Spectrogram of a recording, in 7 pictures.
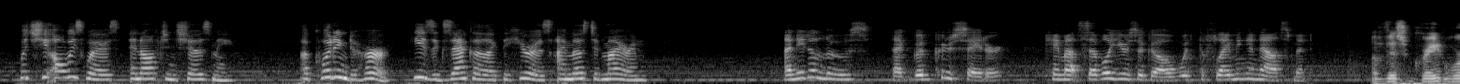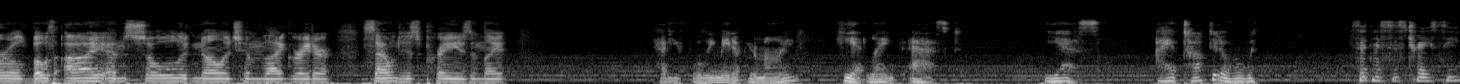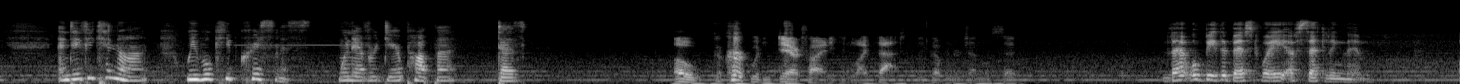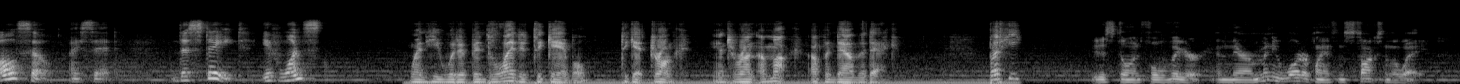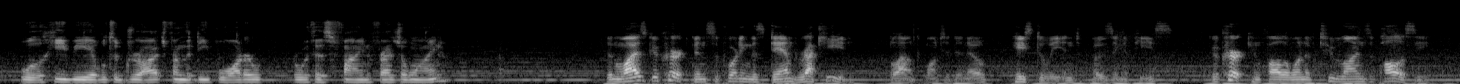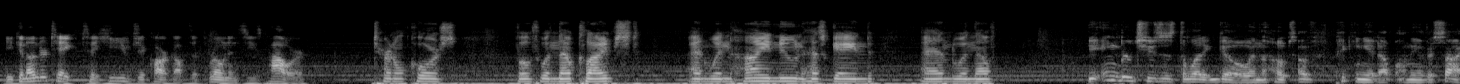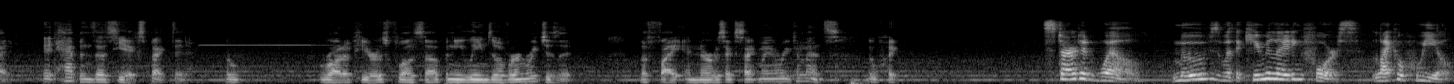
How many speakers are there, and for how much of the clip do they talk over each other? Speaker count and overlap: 9, no overlap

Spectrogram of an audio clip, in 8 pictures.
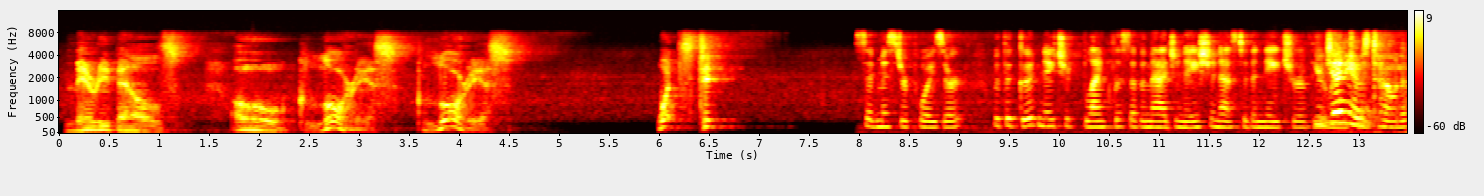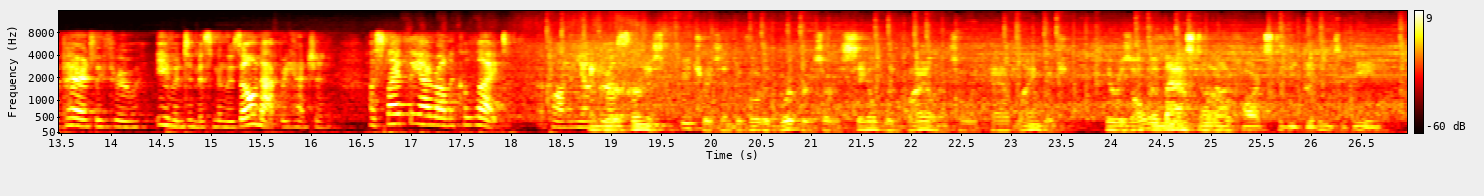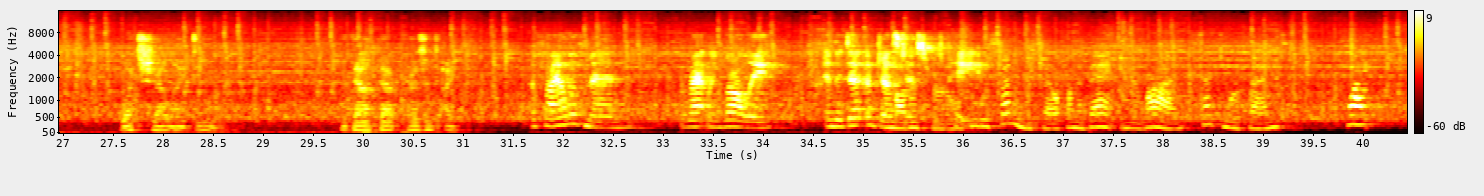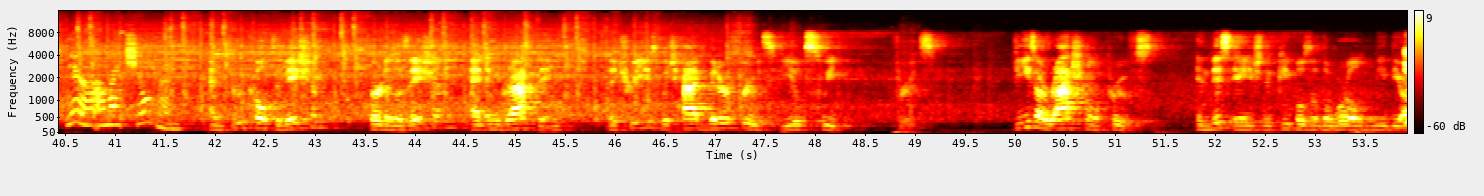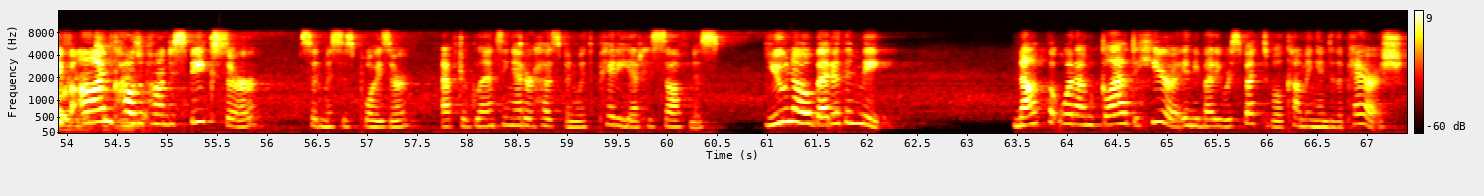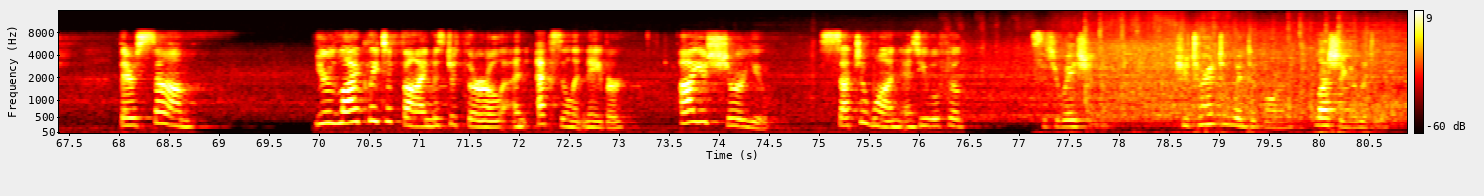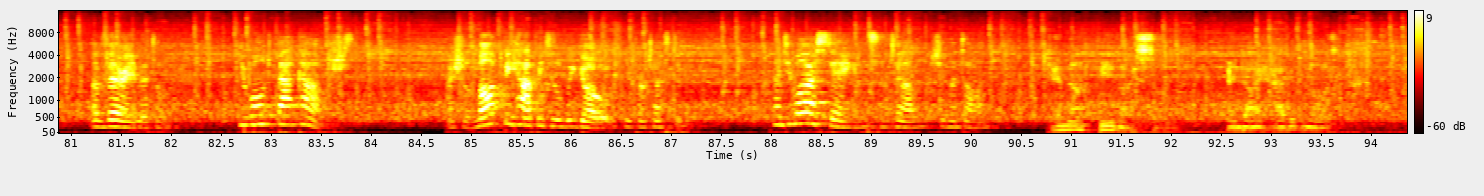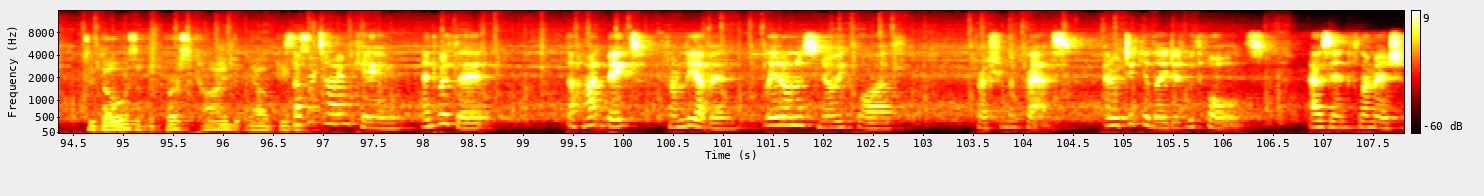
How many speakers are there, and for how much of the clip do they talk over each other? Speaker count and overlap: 8, about 5%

